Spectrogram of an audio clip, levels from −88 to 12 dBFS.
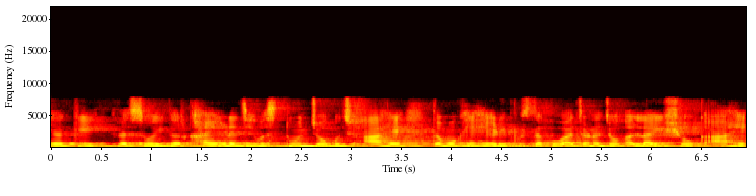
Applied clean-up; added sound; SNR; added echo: none; none; none; none.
